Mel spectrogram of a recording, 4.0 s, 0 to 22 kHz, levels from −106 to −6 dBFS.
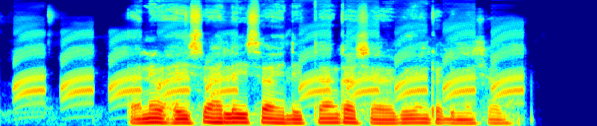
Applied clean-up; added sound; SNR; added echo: neural mask model Resemble Enhance denoiser.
